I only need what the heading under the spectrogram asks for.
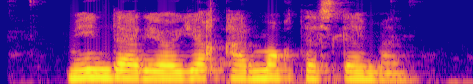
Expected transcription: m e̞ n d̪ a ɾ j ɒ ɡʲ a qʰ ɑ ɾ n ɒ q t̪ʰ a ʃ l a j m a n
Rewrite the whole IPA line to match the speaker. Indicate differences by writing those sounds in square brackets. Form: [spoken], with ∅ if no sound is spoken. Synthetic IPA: m e̞ n d̪ a ɾ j ɒ ɡʲ a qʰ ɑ ɾ [m] ɒ q t̪ʰ a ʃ l a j m a n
